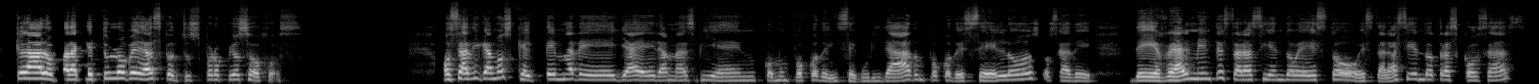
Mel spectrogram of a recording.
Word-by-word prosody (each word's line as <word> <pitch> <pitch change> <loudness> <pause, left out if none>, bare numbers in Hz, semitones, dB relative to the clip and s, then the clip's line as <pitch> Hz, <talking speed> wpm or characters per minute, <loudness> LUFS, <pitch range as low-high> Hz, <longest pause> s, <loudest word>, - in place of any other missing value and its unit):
Claro, 275 -2 +9
para 230 0 +8
que 240 0 +3
tú 270 +3 -6
lo 285 0 +6
veas 265 -3 +6
con 465 -2 -3
tus 195 0 -11
propios 220 +1 -5
ojos. - - -8 1.4
¿O 235 - +3
sea, 255 +2 +5
digamos 290 +2 0
que 240 - -3
el 200 0 -4
tema 240 +1 -1
de 215 -2 -2
ella 205 -1 -1
era 195 -1 -2
más 190 0 -7
bien 185 -1 -8
como 190 0 -8
un 190 - -13
poco 175 -1 -5
de 170 - -6
inseguridad, 160 +5 -4
un 220 -1 -11
poco 200 0 -9
de 150 0 -4
celos, 200 - -1
o - - -10
sea, 175 -3 -6
de 160 -2 -8 0.3
de 180 -1 +1
realmente 260 - +2
estar 235 -8 -1
haciendo 220 0 -3
esto, 210 - -4
o - - -3
estar 160 -2 -7
haciendo 230 +3 -6
otras 210 -2 -6
cosas? 190 +3 -8
210 Hz, 170 wpm, -22 LUFS, 185-240 Hz, 1.4 s, Claro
